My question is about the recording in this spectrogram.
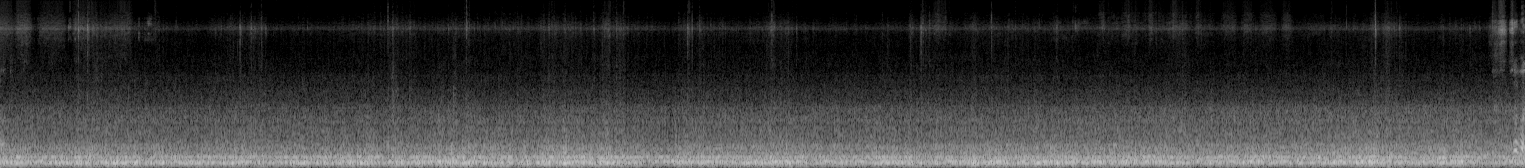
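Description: Steady engine and tyre road noise heard inside the cabin of a moving car, a constant low rumble.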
